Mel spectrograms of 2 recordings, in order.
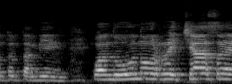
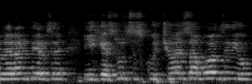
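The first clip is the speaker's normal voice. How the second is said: usual speaking voice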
